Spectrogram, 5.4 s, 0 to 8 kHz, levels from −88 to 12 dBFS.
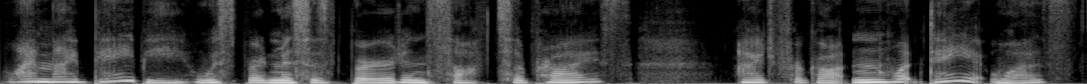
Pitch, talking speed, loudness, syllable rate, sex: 215 Hz, 175 wpm, -18 LUFS, 5.1 syllables/s, female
